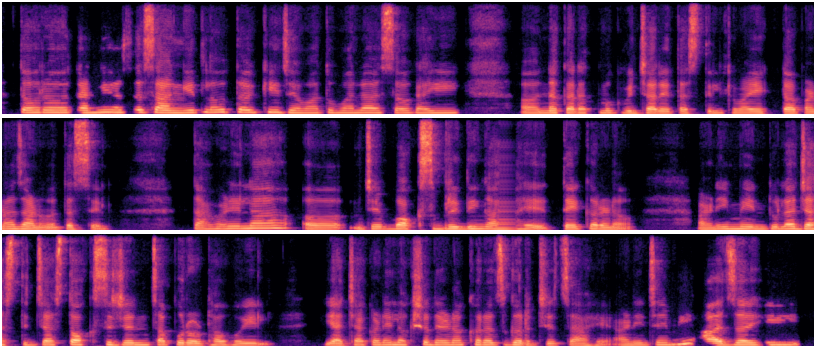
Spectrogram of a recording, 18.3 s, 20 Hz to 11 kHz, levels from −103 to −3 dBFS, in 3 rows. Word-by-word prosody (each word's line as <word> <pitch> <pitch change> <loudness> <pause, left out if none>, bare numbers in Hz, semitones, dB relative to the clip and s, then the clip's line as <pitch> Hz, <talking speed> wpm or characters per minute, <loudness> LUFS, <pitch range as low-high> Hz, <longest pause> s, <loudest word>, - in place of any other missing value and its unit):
तर 230 0 +2 0.2
त्यांनी 220 +2 +2
असं 230 +1 0
सांगितलं 220 +1 +2
होतं, 250 -1 +1
की 245 - +1
जेव्हा 200 -2 -2
तुम्हाला 210 0 -2
असं 200 -1 0
काही, 195 0 -3 0.6
नकारात्मक 185 0 -1
विचार 180 0 +2
येत 175 -2 -2
असतील 170 +1 -4
किंवा 180 0 -3
एकटपणा 175 +1 0
जाणवत 175 -4 -1
असेल, 155 -1 0 0.7
त्यावेळेला 210 +6 -1 0.3
अ, - - 0 0.4
जे 190 +3 0
बॉक्स 180 0 +5
ब्रीथिंग 190 +2 +1
आहे, 175 0 -2
ते 180 - +3
करणं 175 -4 0 0.5
आणि 165 +3 -3
मेंदूला 190 0 +1
जास्तीत 185 -1 +3
जास्त 190 +1 +3
ऑक्सिजनचा 195 -1 +3
पुरवठा 180 -2 +1
होईल, 165 -2 -2 0.4
याच्याकडे 180 +5 0
लक्ष 200 +1 +1
देणं 200 0 0
खरंच 195 -2 +1
गरजेचं 165 -2 -1
आहे. 155 -2 -5
आणि 170 +1 -4
जे 205 +2 -1
मी 245 +8 +3 0.2
आजही 195 +2 +3
190 Hz, 140 wpm, -24 LUFS, 175-205 Hz, 0.7 s, बॉक्स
